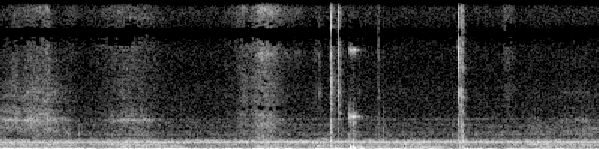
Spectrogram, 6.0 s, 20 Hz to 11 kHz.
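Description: A few sharp clicks of the front-panel buttons on a Pioneer AVIC-F550BH car head unit being pressed: two close together a little past three seconds in and one more about a second later, over a faint steady hum.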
